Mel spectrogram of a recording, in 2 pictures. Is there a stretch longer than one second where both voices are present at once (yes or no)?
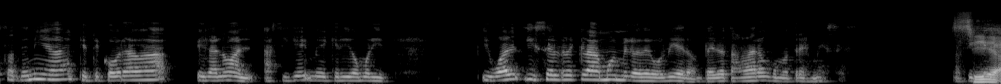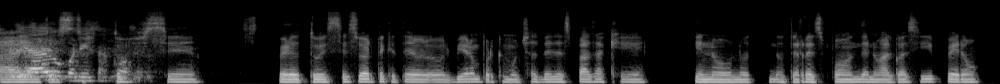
yes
